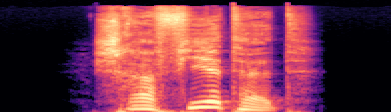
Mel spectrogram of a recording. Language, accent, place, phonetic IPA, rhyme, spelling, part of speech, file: German, Germany, Berlin, [ʃʁaˈfiːɐ̯tət], -iːɐ̯tət, schraffiertet, verb, De-schraffiertet.ogg
- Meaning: inflection of schraffieren: 1. second-person plural preterite 2. second-person plural subjunctive II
